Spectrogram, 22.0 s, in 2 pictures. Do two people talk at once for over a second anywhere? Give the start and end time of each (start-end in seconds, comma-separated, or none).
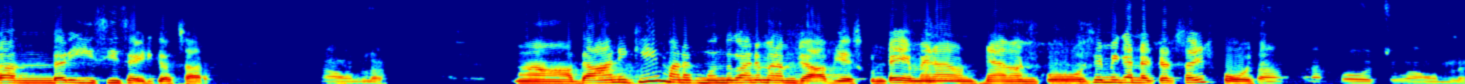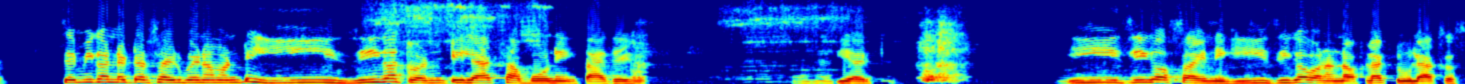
none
